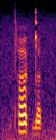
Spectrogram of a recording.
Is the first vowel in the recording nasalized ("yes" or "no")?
no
